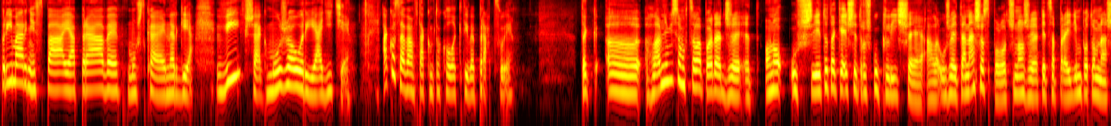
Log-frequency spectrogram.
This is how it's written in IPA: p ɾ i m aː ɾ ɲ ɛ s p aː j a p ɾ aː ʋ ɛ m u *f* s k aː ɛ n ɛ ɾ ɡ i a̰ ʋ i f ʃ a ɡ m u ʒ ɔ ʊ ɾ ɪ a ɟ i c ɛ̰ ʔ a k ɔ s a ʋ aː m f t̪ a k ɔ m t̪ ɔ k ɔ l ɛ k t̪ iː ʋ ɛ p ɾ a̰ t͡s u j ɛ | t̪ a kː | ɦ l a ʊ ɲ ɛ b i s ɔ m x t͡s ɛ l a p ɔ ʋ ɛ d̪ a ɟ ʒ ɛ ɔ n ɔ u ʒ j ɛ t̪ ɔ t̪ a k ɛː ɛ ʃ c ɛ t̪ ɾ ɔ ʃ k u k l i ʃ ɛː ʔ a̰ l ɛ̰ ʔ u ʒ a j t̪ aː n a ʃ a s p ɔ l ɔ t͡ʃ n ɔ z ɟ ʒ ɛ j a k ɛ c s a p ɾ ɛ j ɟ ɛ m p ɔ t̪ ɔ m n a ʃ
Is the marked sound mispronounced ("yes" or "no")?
yes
